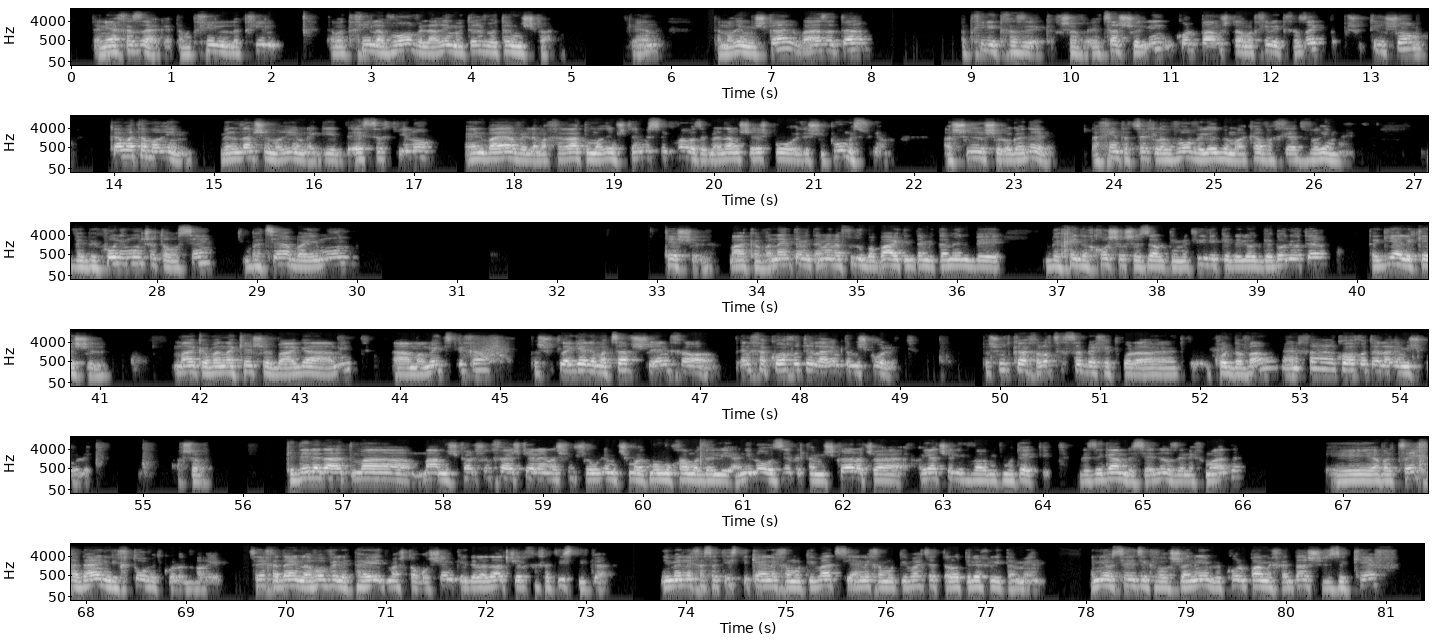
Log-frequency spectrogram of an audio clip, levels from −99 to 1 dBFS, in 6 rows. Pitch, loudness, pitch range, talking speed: 150 Hz, -27 LUFS, 135-165 Hz, 145 wpm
